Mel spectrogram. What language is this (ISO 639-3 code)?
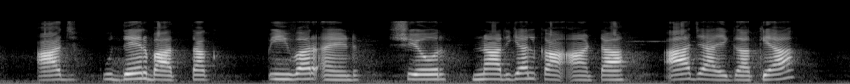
urd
